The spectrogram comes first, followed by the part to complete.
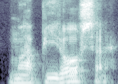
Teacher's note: En vez de decir mariposa, alteran la secuencia fonética de esa palabra y dicen mapirosa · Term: inversión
